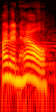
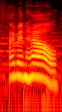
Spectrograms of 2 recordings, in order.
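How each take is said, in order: Both takes have the same delivery.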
